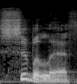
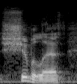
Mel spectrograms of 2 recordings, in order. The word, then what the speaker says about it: Shibboleth: They knew Ephraimites couldn't pronounce the SH sound, so they would pronounce it Sibboleth instead of Shibboleth.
